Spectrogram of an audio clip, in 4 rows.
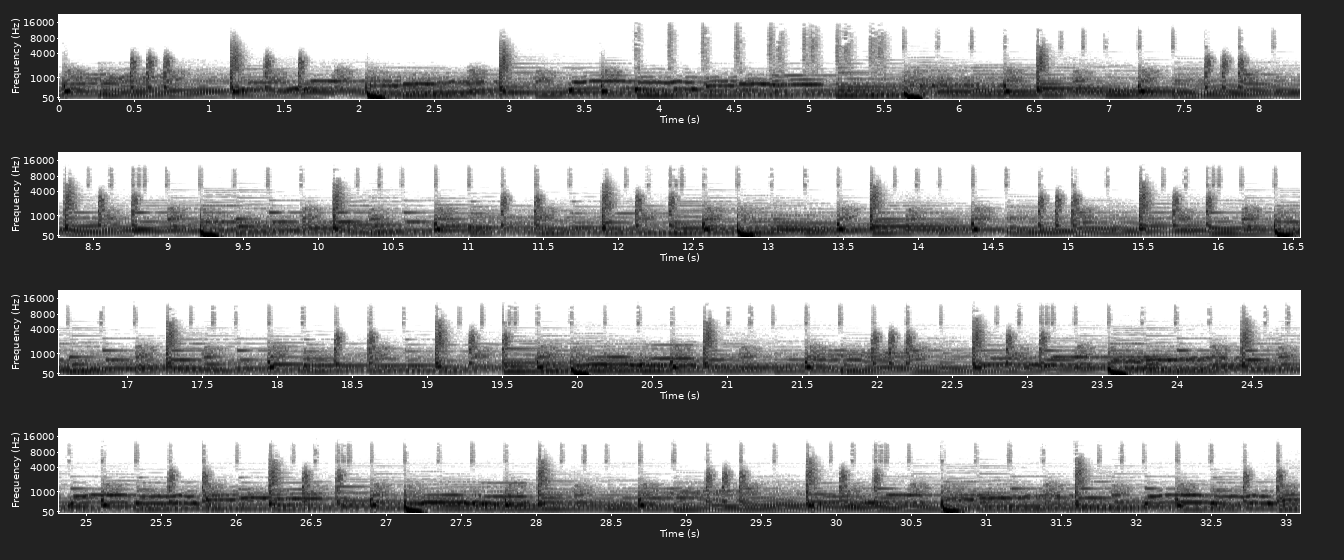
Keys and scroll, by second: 5.8 r, 9.0 space, 9.6 r, 12.5 space, 20.3 p, 23.0 space, 30.5 r.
